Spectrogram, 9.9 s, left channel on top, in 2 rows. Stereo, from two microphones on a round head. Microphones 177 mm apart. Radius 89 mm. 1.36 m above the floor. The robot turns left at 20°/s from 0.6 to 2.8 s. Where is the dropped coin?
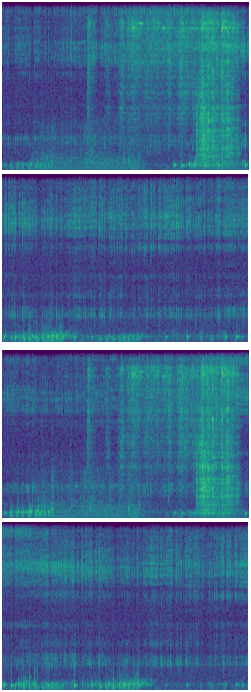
25° right (ahead or behind), 1.6 m; by 4.8 s 5° right (ahead or behind), 1.6 m.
